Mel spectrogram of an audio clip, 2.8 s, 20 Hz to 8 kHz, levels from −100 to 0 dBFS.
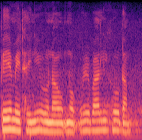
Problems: constant background noise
